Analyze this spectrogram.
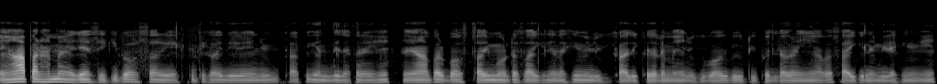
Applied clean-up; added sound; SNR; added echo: none; none; none; none.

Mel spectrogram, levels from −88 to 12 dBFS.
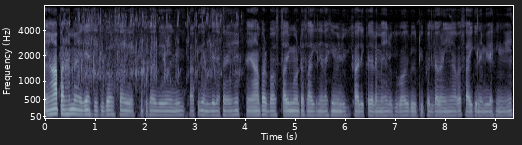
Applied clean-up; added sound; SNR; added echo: none; Liquid; 13 dB; none.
